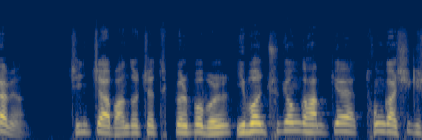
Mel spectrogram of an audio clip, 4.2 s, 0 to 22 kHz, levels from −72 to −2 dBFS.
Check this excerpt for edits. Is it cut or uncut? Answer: cut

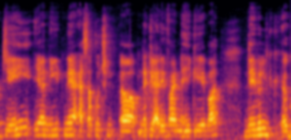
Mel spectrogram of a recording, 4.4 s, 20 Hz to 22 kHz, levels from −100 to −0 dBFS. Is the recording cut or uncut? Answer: uncut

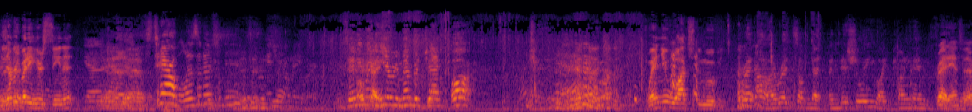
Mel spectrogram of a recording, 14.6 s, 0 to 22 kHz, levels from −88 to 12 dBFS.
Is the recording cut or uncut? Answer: uncut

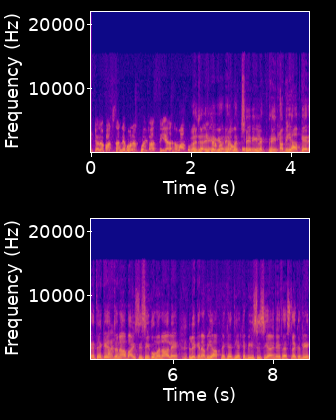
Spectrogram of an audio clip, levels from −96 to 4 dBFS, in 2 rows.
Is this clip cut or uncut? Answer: cut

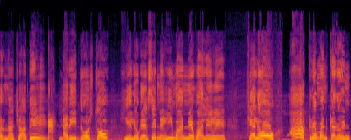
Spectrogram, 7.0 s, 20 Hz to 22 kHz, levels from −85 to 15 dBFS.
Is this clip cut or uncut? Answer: cut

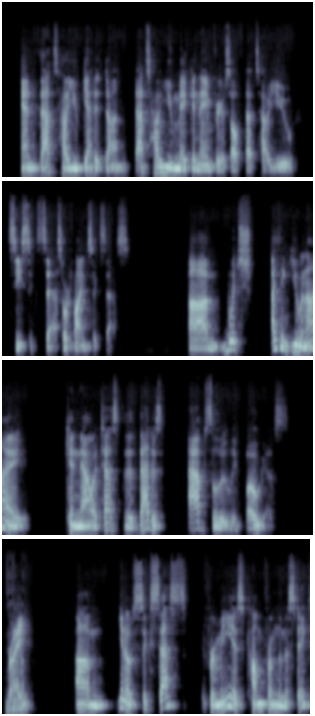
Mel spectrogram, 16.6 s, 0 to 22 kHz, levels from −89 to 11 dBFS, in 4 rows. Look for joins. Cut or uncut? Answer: uncut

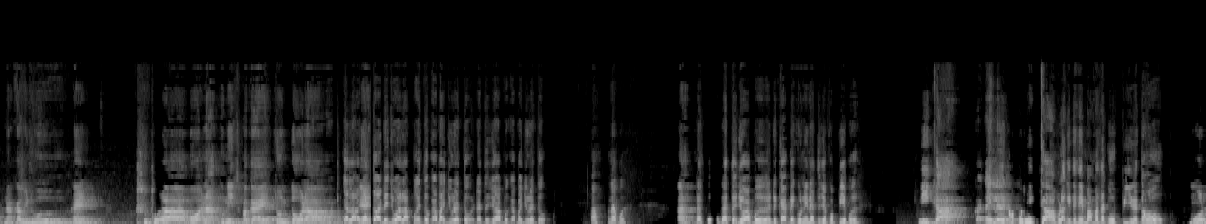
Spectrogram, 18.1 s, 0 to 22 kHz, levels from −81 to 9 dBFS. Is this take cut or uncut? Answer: cut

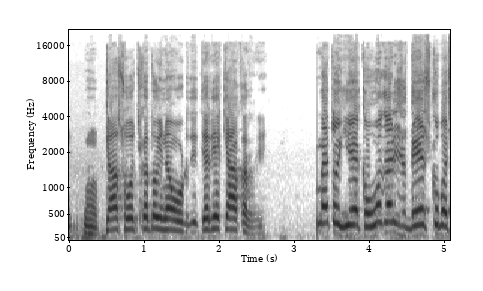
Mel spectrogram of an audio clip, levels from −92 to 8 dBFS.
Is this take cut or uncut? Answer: cut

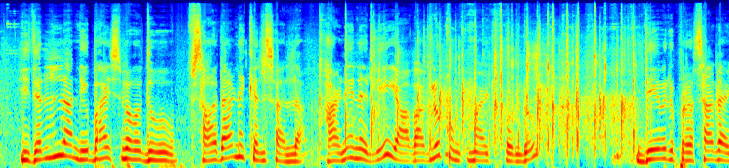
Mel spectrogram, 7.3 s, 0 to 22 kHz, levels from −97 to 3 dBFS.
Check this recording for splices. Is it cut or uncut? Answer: cut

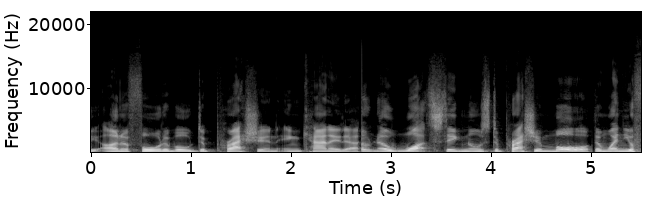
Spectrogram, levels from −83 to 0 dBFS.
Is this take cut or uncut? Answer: cut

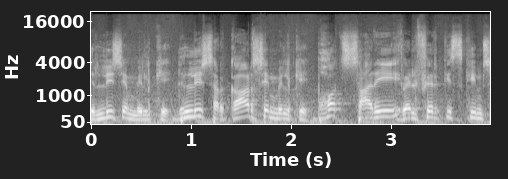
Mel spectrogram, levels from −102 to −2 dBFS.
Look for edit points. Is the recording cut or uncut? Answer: cut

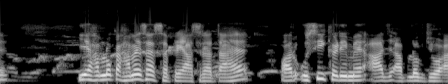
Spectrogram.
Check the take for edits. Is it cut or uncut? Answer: uncut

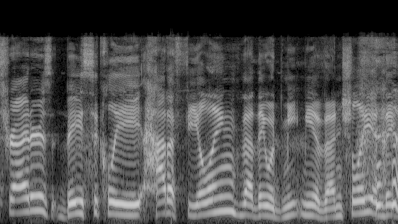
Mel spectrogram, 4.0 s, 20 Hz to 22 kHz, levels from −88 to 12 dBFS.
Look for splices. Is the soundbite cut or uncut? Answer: uncut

